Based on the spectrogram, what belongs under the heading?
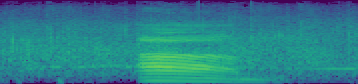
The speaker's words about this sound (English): Okay, you can stop clapping.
